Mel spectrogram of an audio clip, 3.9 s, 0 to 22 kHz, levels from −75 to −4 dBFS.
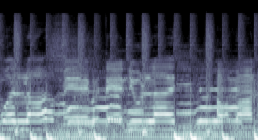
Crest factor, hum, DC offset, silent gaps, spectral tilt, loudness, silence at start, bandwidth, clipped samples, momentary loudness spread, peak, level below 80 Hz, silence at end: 8 dB; none; under 0.1%; none; -6 dB/octave; -16 LUFS; 0 s; 15.5 kHz; under 0.1%; 2 LU; -6 dBFS; -20 dBFS; 0 s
